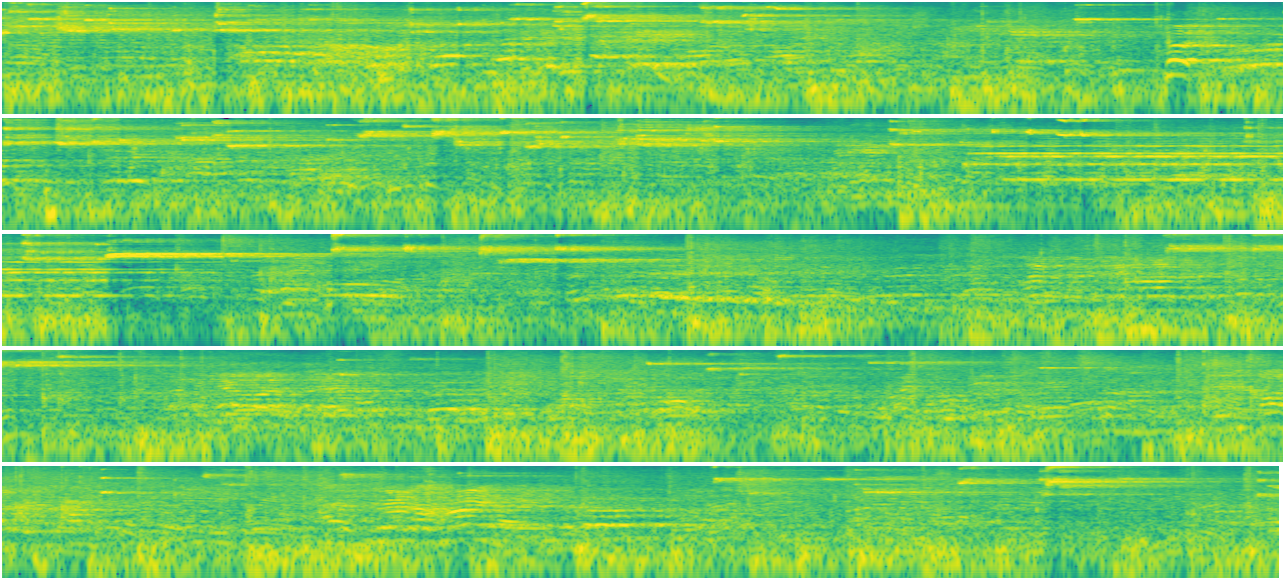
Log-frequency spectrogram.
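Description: A basketball game on a hardwood gym floor: the ball bouncing amid players' voices calling out, in a large hall. Near the middle a steady pitched tone sounds for about two seconds.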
